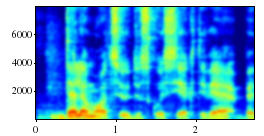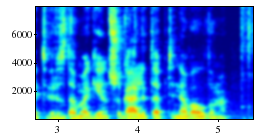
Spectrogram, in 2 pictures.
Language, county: Lithuanian, Vilnius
